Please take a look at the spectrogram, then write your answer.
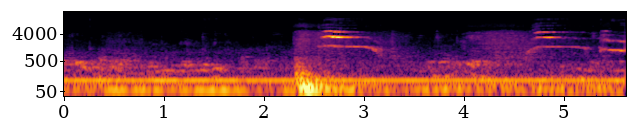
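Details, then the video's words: Domestic cat excited at the sight of meat: two drawn-out, downward-sliding meows a couple of seconds apart, the first preceded by a thump or rustle, over a steady low hum indoors. "cat freaking out at the sight of meat"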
